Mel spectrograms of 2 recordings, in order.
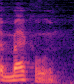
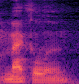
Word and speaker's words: McAloon: McAloon. – Yep. – Am I pronouncing that correctly? – Yeah, McAloon. – Okay. It's not Max, McAloon, right? It's not Max. – McAloon. Okay. No. – It's M-C-A-L. – Oh, yeah. – O-O-N.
